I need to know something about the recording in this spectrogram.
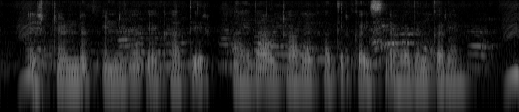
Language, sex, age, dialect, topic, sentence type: Bhojpuri, male, 18-24, Southern / Standard, banking, question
